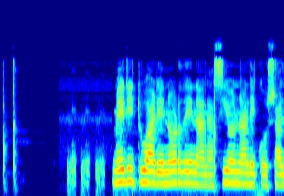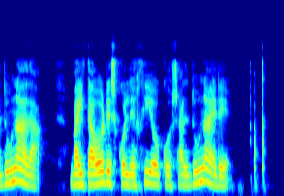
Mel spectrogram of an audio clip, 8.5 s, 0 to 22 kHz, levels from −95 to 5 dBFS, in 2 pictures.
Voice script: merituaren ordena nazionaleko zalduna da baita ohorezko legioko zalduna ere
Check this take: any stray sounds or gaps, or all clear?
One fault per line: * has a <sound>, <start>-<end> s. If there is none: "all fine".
* has a laugh, 1.0-1.6 s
